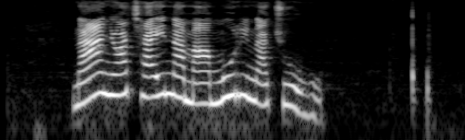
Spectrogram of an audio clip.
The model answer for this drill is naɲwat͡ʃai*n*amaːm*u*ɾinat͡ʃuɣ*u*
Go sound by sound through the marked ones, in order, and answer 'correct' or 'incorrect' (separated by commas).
correct, correct, correct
